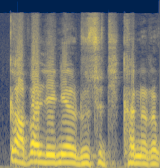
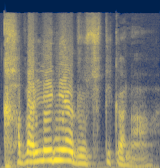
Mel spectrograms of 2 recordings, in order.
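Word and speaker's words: Cavalleria rusticana: 해 됐구나 이렇게 생각했어요 그때서부터 내가이 까발레리아 루스티카나 안 하고 카발레리아 루스티카나 이렇게 얘기를 했다고 여러분들 카페라고 하잖아 카페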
